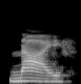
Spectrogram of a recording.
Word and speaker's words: knife: Knowledge and knife. Knife and night. Knowledge. Knife. Knight. K is silent in combination of KN in the beginning of a word.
